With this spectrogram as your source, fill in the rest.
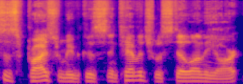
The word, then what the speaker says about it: Sienkiewicz: Yeah, and it wasn't too long after the New Mutants started that Bill Sinowitz, I don't know how his name is pronounced. Sienkiewicz.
